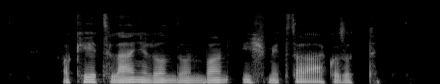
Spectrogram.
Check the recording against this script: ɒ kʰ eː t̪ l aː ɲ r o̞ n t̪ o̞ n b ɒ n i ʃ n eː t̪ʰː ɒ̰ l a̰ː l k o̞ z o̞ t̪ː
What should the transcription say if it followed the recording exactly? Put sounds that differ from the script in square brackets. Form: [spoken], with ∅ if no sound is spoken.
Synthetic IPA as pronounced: ɒ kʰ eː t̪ l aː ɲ [l] o̞ n [d̪] o̞ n b ɒ n i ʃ [m] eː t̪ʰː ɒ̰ l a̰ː l k o̞ z o̞ t̪ː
